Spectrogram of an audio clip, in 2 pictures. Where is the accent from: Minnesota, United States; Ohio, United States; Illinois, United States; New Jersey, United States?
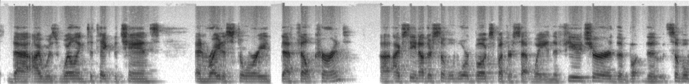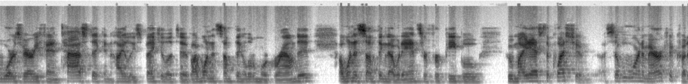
New Jersey, United States; moved away as an adult; also born or lived in New York City; now in Canada; I was born in the United States and I grew up in New Jersey and I lived in New York City for 7 years and then moved here soon after 9/11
